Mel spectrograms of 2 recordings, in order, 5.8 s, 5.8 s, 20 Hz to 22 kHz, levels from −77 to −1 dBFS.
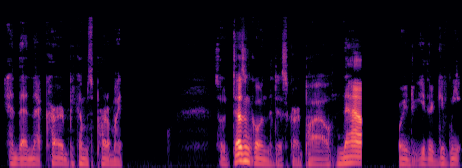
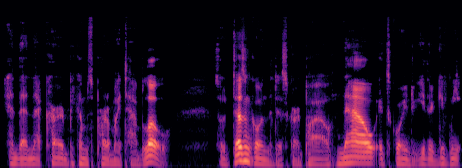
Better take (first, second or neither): second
